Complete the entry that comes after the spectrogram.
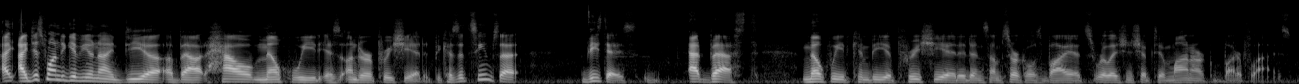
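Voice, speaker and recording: A man hosting a foraging show, explaining a wild plant outdoors in an open field in an earnest, unhurried way. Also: lowish voice, fairly bright tone, no echo. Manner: earnest, unhurried, repeats words while thinking.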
